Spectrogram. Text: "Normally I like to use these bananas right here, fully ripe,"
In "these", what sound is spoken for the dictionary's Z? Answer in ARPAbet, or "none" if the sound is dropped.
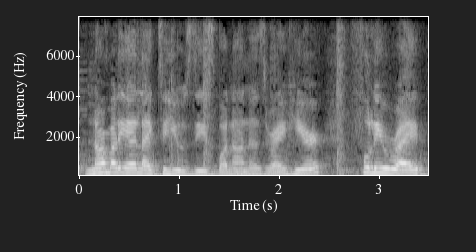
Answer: Z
